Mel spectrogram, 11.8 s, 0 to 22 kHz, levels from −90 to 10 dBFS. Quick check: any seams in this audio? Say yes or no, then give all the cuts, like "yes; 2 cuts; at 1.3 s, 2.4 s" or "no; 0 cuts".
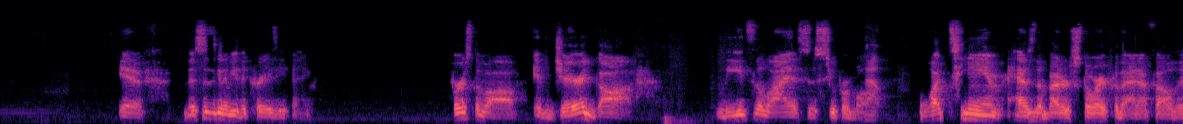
yes; 2 cuts; at 5.3 s, 9.1 s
